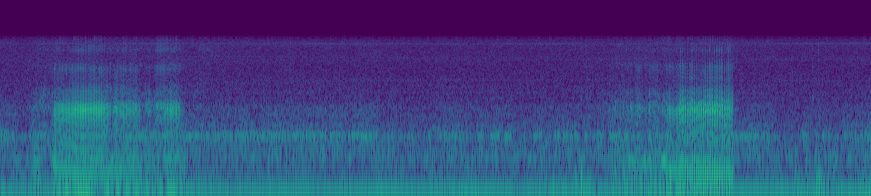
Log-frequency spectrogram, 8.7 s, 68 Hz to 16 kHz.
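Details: 12-year-old female Shih Tzu, snoring since puppyhood, asleep: two long, rattling snores about five seconds apart with a quiet hum between, snoring.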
